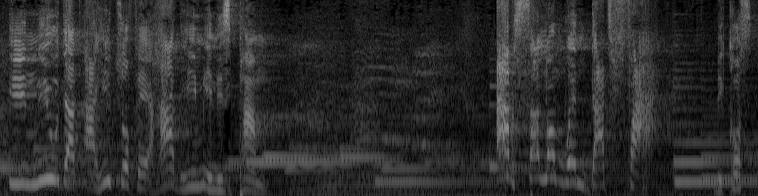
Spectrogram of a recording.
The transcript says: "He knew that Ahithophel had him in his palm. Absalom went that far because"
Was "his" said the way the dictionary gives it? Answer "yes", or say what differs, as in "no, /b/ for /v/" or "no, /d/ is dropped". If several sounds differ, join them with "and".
no, /s/ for /z/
